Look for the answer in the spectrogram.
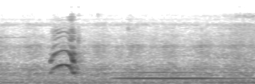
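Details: Alexandrine parrot kept as a pet, tasting ice cream for the first time, gives one short arched call with rich overtones, followed by a steady low indoor hum.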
